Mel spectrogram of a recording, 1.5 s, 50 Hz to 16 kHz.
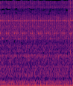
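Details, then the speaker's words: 2024 Mitsubishi L300FB Euro4 diesel at idle, tested again after the exhaust tail pipe tip was trimmed and refitted without its screen: smooth deep low drone at the tailpipe, no rattle or buzz, original sound restored, no more noise; normal exhaust idle. "Okay, so na-testing na po natin ulit, and ganda na po ng tunog. Original sound na po, wala nang maingay."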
